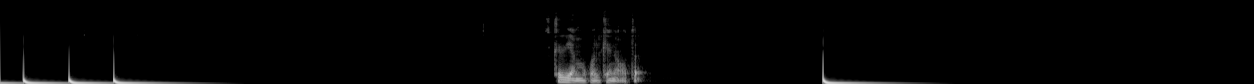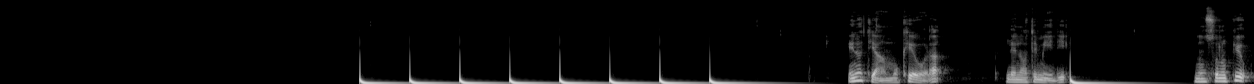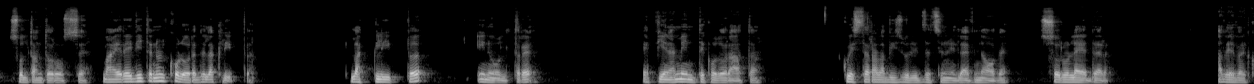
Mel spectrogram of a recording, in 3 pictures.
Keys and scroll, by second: 0.6 s, 13.2 super+d, 16.1 super+space, 16.8 space, 19.9 space.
